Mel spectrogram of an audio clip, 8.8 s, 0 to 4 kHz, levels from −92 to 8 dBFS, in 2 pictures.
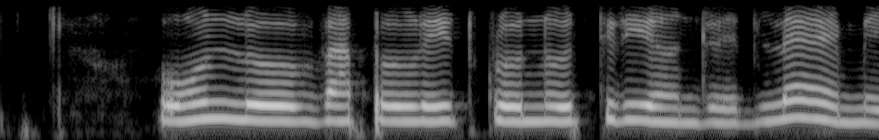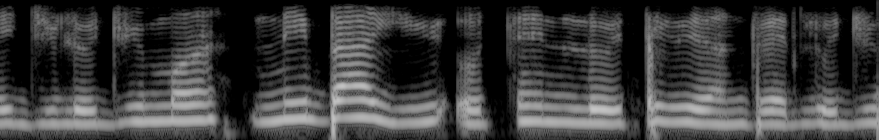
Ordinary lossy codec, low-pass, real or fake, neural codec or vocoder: none; 3.6 kHz; fake; codec, 16 kHz, 4.8 kbps, FACodec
